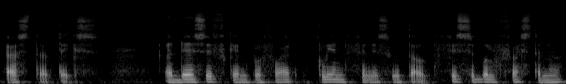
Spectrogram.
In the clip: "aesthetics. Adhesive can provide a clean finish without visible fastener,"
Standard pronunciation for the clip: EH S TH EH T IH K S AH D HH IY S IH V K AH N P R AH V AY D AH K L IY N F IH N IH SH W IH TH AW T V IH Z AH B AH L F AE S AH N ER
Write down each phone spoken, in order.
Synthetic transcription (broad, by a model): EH S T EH T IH K S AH D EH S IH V K AH N P R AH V AY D AH K L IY N F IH N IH S W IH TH AW T F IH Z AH B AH L F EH S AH N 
